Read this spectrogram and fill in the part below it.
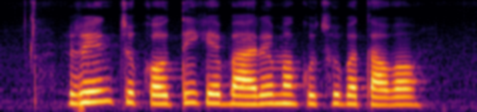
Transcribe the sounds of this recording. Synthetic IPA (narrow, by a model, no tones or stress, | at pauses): ɾɪnt͡ʃʊkɔːt̪ikebaːɾemãkʊt͡ʃʰubət̪aːʋa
